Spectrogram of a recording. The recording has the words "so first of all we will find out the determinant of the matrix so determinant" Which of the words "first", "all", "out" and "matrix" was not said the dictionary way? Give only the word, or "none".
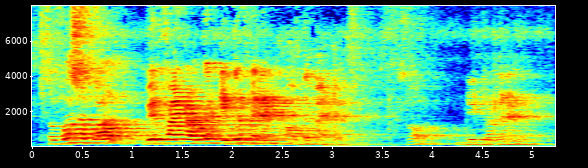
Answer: matrix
